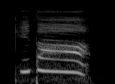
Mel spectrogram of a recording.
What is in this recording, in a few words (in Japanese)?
きたー！, kawaii voice; ASMR; 色々なワンショット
